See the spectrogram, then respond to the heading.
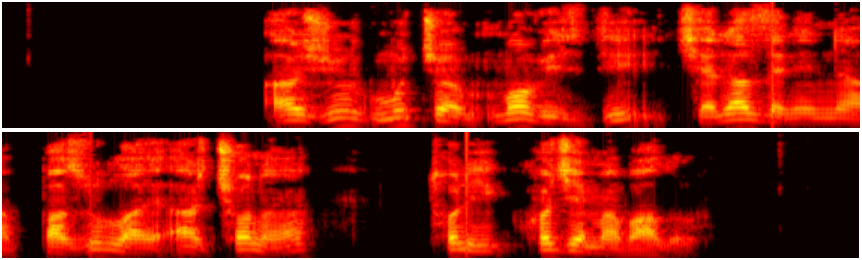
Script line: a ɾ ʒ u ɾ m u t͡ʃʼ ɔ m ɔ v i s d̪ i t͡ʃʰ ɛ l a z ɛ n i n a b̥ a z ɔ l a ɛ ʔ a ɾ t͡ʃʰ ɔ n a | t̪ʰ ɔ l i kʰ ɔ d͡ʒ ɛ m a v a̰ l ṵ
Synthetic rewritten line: a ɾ ʒ u ɾ m u t͡ʃʼ ɔ m ɔ v i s d̪ i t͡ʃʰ ɛ l a z ɛ n i n a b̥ a z u l a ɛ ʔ a ɾ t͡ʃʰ ɔ n a | t̪ʰ ɔ l i kʰ ɔ d͡ʒ ɛ m a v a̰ l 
